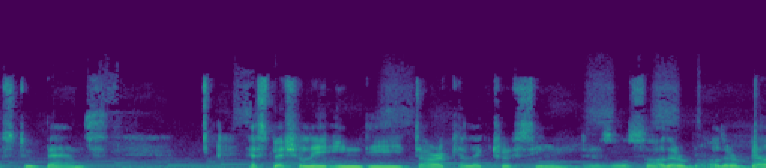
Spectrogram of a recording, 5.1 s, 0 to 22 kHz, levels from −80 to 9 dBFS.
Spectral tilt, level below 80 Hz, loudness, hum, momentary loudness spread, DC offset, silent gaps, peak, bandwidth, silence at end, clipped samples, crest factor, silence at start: -4.5 dB/octave; -60 dBFS; -22 LUFS; none; 14 LU; under 0.1%; none; -8 dBFS; 13 kHz; 0 s; under 0.1%; 14 dB; 0 s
